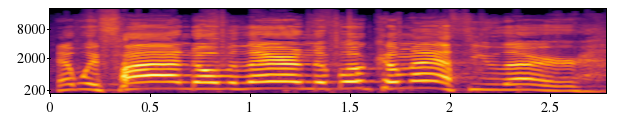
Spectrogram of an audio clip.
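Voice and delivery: preach. Real, not acted. Preacher pointing congregation to Matthew, preaching loudly. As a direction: preach it out forcefully and high.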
